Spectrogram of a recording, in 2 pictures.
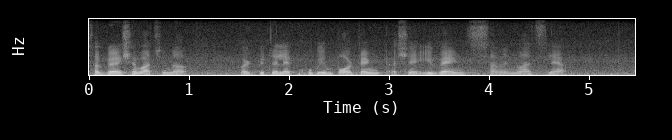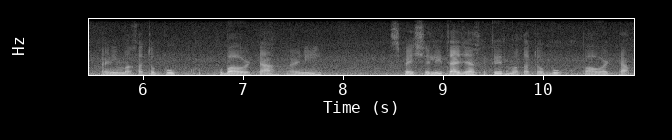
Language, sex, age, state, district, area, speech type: Goan Konkani, male, 18-30, Goa, Ponda, urban, spontaneous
